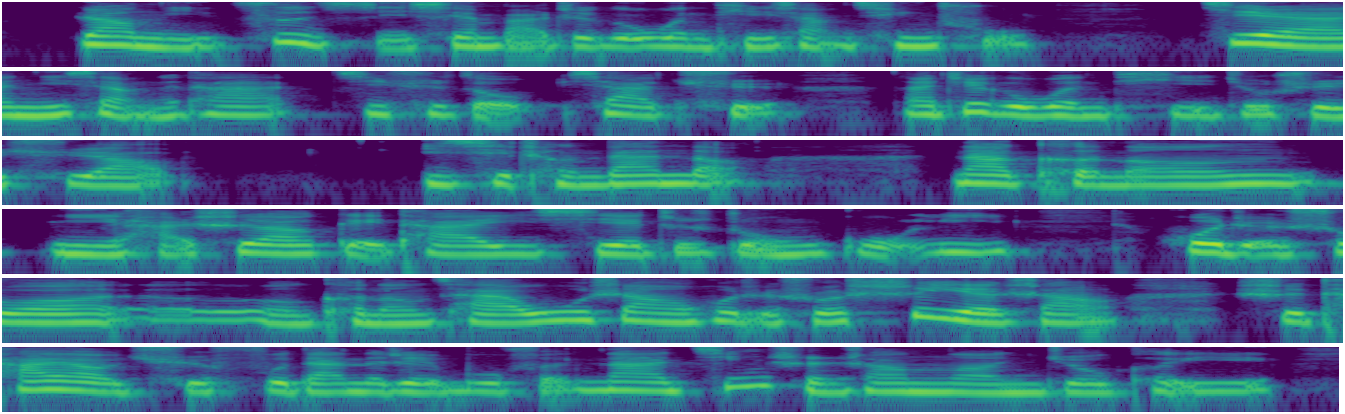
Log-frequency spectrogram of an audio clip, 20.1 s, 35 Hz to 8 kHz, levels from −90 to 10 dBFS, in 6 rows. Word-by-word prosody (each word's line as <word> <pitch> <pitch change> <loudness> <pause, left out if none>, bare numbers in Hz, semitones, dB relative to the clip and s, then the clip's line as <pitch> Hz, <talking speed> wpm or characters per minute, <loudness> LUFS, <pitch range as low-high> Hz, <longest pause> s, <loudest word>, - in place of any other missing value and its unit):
让 230 -6 +4
你 190 +1 -2
自 245 +7 +2
己 220 -8 -7
先 200 +3 +1
把 - - -4
这 200 -1 -1
个 195 - +2
问 195 -1 0
题 190 +1 -3
想 205 +1 -4
清 205 0 0
楚。 210 +3 -8 0.4
既 265 - +3
然 200 -4 +6
你 200 - +4
想 220 -4 -1
跟 190 - -3
他 210 0 -3
继 215 +2 -3
续 220 +1 -5
走 205 - -3
下 220 -5 -2
去， 205 +4 -4 0.2
那 220 - +1
这 265 +5 +2
个 210 - +7
问 195 -1 +2
题 195 0 -7
就 200 - -2
是 195 -2 +1
需 190 +2 -6
要 180 -2 -2 0.5
一 210 - 0
起 200 +1 +1
承 200 -2 -2
担 210 +1 +3
的。 215 +3 -2 0.5
那 225 -2 +4
可 205 0 -1
能 200 +4 0
你 195 -3 +1
还 200 - -5
是 225 - +2
要 195 -2 +2
给 - - 0
他 190 -2 -3
一 185 +1 0
些 195 0 +2
这 195 - -4
种 200 -2 -1
鼓 180 -4 -4
励， 225 +1 -3 0.3
或 225 -2 +9
者 195 - +1
说， 200 +1 +2
呃， 240 -1 -4
可 180 - -4
能 185 -1 0
财 195 -2 -1
务 230 +4 +4
上， 230 -4 0
或 230 - +2
者 195 -3 -4
说 210 +1 +1
事 310 +9 0
业 235 -7 +7
上 200 +2 -4 0.3
是 215 - 0
他 230 +3 0
要 215 -4 +2
去 190 +2 -4
负 200 +1 0
担 190 0 -2
的 190 - -1
这 195 -1 +2
部 200 0 -3
分。 200 +3 -6
那 220 -1 0
精 290 +11 -3
神 200 -10 -2
上 195 -2 0
呢， 185 -1 -2
你 180 - 0
就 185 -1 -2
可 180 +4 -6
以， 200 +3 -5
205 Hz, 260 characters per minute, -20 LUFS, 195-220 Hz, 0.5 s, 或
